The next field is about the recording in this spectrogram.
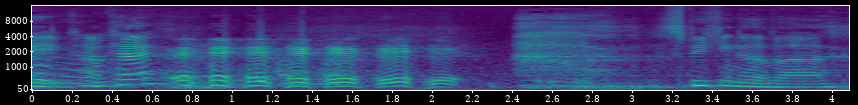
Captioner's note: audience laughing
